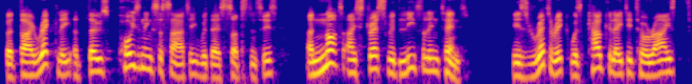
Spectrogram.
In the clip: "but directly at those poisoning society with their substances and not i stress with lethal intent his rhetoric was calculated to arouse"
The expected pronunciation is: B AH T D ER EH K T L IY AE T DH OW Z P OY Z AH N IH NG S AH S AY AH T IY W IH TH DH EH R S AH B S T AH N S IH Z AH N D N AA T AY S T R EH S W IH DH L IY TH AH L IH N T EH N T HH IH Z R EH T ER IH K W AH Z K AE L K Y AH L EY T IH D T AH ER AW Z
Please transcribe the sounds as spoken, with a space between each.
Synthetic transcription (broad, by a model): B AH T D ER EH K T L IY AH T DH OW Z P OY Z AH N IH NG S AH S AY AH T IY W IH DH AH R S AH B S T AH N S IH Z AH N N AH T AY S T R EH S W IH DH L IY TH AH L IH N T EH N T HH IH Z R EH T ER IH K W AH Z K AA L K Y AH L EY T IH D T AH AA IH Z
